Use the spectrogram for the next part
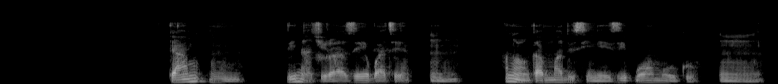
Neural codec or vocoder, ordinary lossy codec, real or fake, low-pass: none; none; real; 7.2 kHz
